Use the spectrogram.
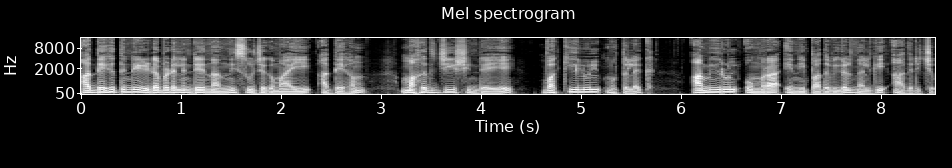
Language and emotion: Malayalam, neutral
